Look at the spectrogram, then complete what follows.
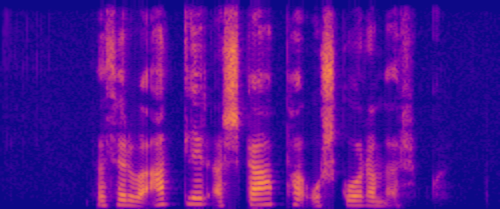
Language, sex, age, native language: Icelandic, female, 60-69, Icelandic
